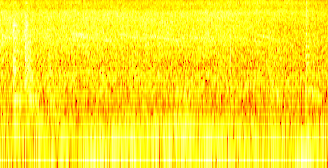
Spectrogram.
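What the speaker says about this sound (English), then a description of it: "Your bacon needs to cook very good, very nicely." Bacon fries in a pan with a steady, close, crackling sizzle that holds throughout, broken by a few small pops.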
